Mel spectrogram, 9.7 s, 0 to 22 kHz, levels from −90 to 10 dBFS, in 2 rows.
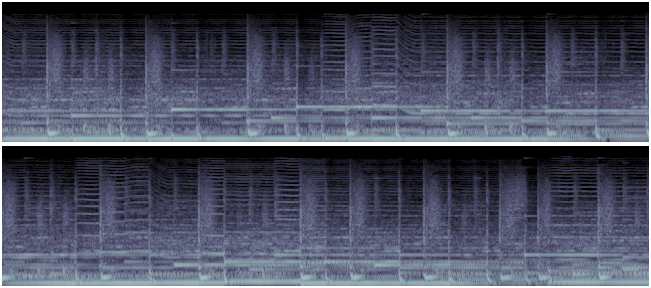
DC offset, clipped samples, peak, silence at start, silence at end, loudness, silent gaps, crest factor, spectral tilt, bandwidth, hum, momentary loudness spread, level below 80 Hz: under 0.1%; under 0.1%; -10 dBFS; 0 s; 0 s; -25 LUFS; none; 14 dB; -5.5 dB/octave; 14 kHz; none; 3 LU; -28 dBFS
